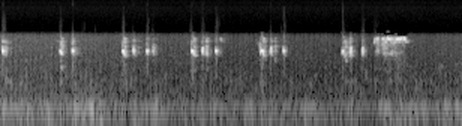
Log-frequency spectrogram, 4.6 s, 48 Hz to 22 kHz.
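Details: Pair of eastern screech owlet nestlings inside a nest box, 23 April 2024; repeated clusters of two or three scratchy chirps, roughly every two-thirds of a second, ending in a longer harsh trill.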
